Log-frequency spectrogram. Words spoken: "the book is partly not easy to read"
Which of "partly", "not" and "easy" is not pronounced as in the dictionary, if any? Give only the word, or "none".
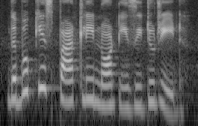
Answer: none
